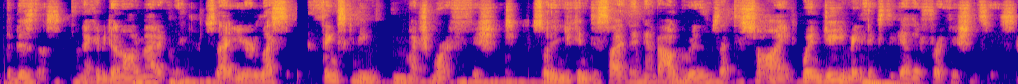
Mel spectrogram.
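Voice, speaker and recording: Male interview guest, company director type. Gravelly, fast delivery, explains technical matters informally with repeated words. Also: mid-range voice, fairly bright tone, a little hiss or hum, rough recording.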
